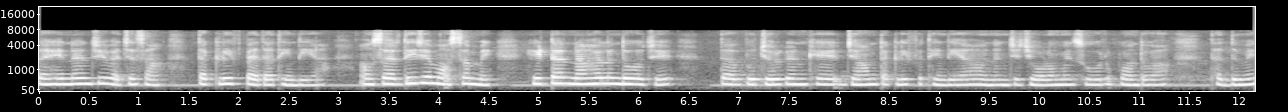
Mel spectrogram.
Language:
Sindhi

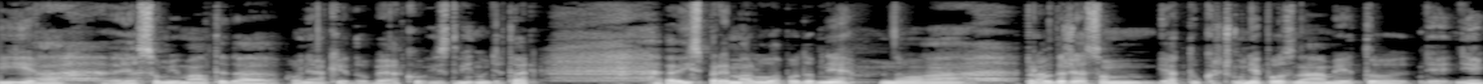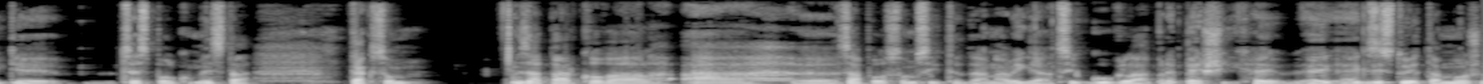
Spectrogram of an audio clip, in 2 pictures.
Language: Slovak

